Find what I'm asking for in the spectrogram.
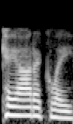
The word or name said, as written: chaotically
